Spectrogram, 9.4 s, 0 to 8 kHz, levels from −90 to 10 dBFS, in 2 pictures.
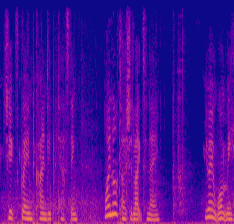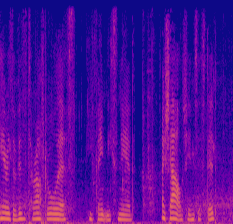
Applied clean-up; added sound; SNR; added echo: none; Door; 19 dB; none.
